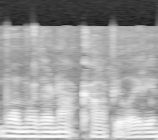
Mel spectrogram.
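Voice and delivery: ordinary talk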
